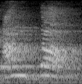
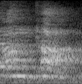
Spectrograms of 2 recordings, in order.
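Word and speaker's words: 앉아: কি চপস্টিক এরপরে কিছু এই যে আন্তা এটা উচ্চারণ হবে আন্থা এটা উচ্চারণ কি হবে আন্থা কেন হবে গ্রামার শিখিয়েছি আবারও শিখাবো আন এটা কি আন্থা তা হবে তা হওয়ার কথা ছিল কিন্তু এখানে উচ্চারণ করবে আন্থা মানে আন্থা যোদ্ধা মানে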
